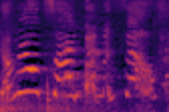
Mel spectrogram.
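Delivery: high, slow, pitiful put-on goat voice; whiny goat voice. Voicing the goat crying alone outside, high whiny put-on voice. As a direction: whimper it like the lonely goat. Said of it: "He's out here crying like".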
